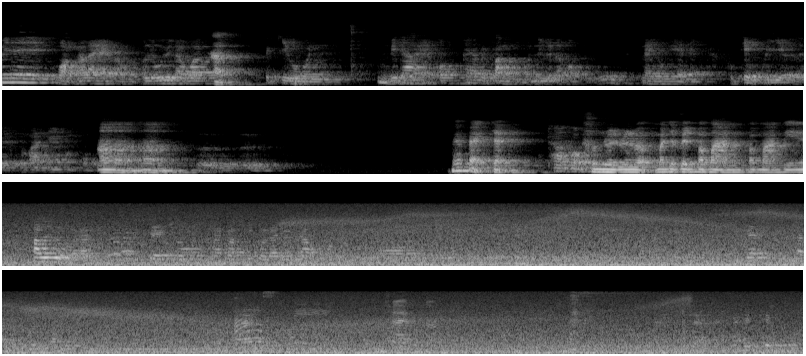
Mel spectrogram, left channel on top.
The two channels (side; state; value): both; different; correlation 0.00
